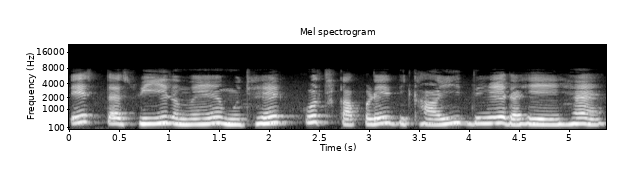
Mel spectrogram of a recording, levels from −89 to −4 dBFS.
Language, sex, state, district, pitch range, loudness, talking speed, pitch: Hindi, female, Madhya Pradesh, Katni, 225-270 Hz, -14 LUFS, 110 wpm, 245 Hz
